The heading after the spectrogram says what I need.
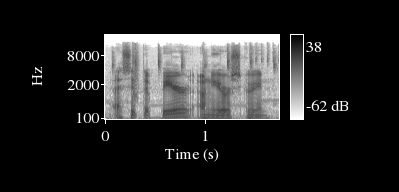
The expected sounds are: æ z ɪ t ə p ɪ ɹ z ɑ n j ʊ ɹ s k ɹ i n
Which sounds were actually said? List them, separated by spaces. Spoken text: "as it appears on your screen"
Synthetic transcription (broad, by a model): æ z ɪ t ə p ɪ ɹ ɑ n j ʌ ɹ s k ɹ i n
